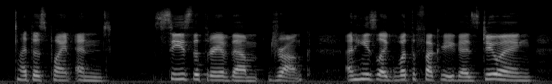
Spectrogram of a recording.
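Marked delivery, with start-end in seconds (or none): none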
